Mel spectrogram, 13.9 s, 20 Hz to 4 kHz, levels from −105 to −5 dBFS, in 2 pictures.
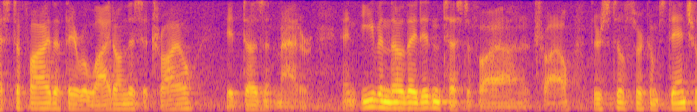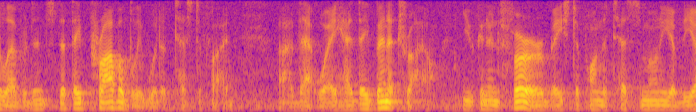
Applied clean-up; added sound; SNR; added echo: none; none; none; none.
